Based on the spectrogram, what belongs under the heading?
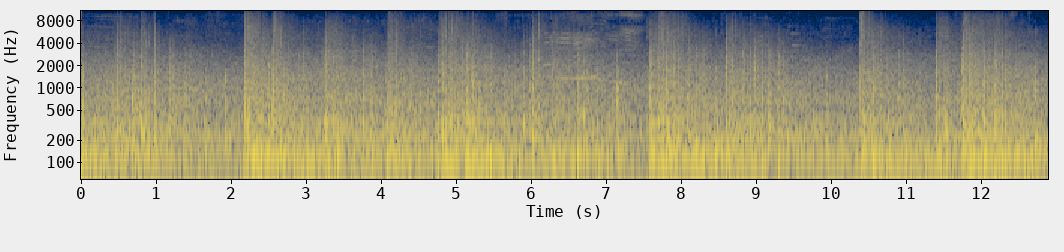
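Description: Fireworks display going off: a loud bang every two to three seconds, with continuous crackling and low rumbling between the bangs.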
